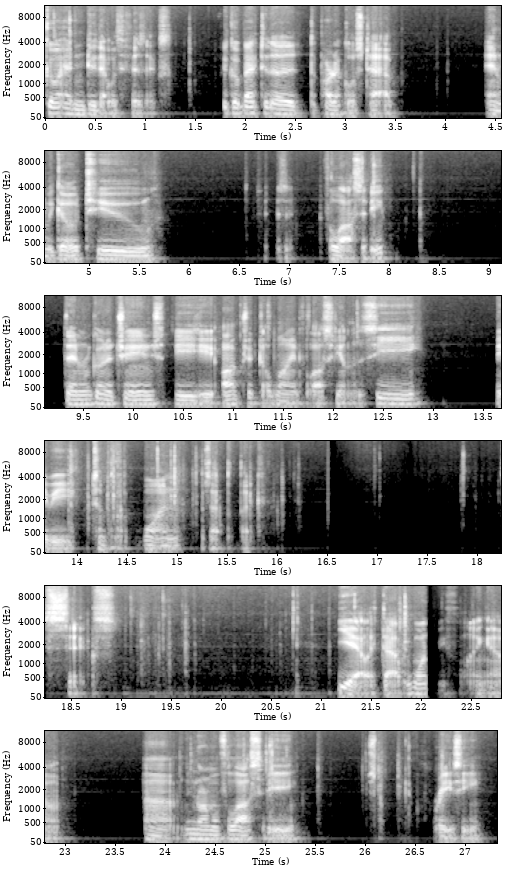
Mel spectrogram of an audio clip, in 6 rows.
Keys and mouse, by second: 0.0 click, 7.7 click, 12.2-13.9 drag, 14.8-15.1 drag, 15.2 space, 16.0 space, 16.9 click, 19.1 click, 19.4 space, 21.6 space, 21.8-22.2 drag, 24.2 click, 26.0 click, 26.6 space.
